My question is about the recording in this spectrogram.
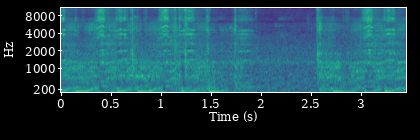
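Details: Kubota L2002DT tractor, D1302 20hp diesel, decompression release stuck: slow, labored cranking at about three to four strokes a second, with a pause and a retry, never firing; hard starting from the stuck decompression release.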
